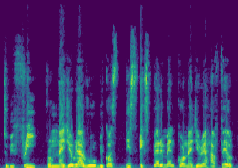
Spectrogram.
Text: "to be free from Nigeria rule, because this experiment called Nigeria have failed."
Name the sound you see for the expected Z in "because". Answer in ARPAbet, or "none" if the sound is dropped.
S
